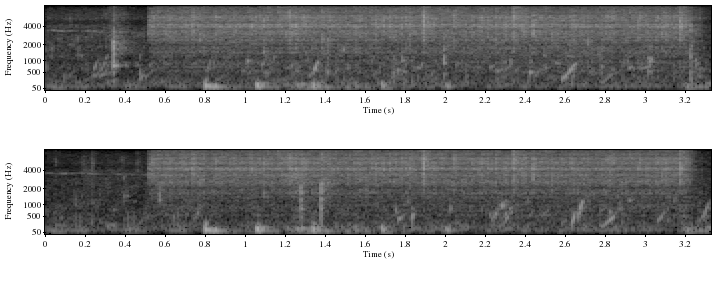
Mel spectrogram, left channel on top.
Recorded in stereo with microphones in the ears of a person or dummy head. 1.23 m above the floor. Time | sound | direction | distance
0.5 | frying | centre (ahead or behind) | 1.3 m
